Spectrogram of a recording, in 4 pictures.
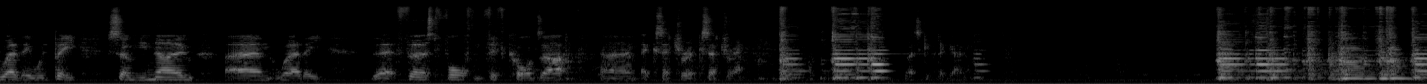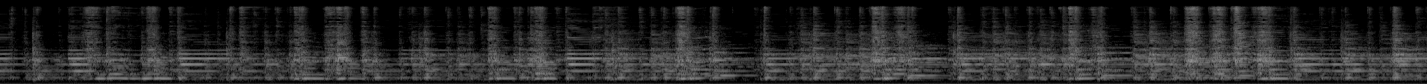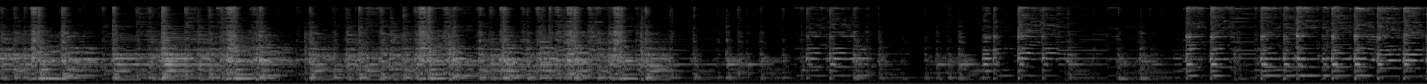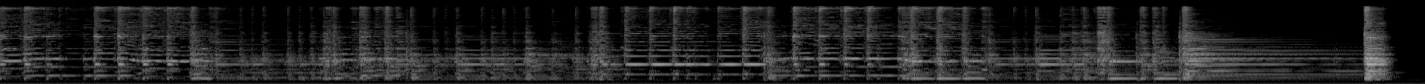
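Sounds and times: acoustic slide guitar: 12.2 - 56.8.

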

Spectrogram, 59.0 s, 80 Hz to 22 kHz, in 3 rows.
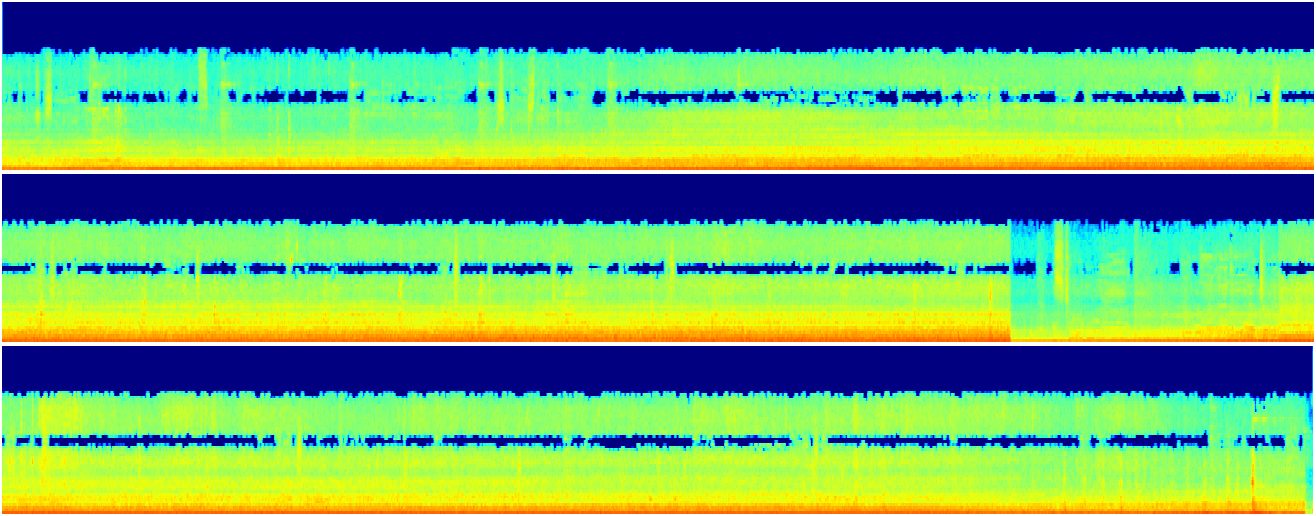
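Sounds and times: diesel engine running: 0.0 - 59.0.

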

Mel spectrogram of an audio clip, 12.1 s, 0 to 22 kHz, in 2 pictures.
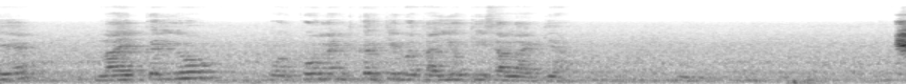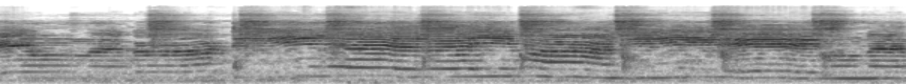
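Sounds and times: woman singing devotional song: 6.0 - 12.0.

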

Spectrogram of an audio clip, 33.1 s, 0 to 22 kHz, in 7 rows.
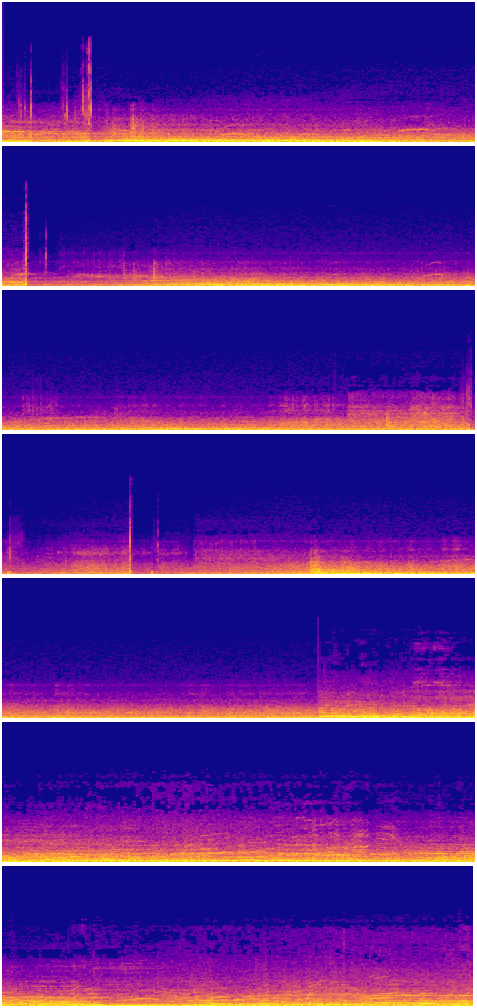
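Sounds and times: roller coaster rumbling on track: 0.0 - 33.0.

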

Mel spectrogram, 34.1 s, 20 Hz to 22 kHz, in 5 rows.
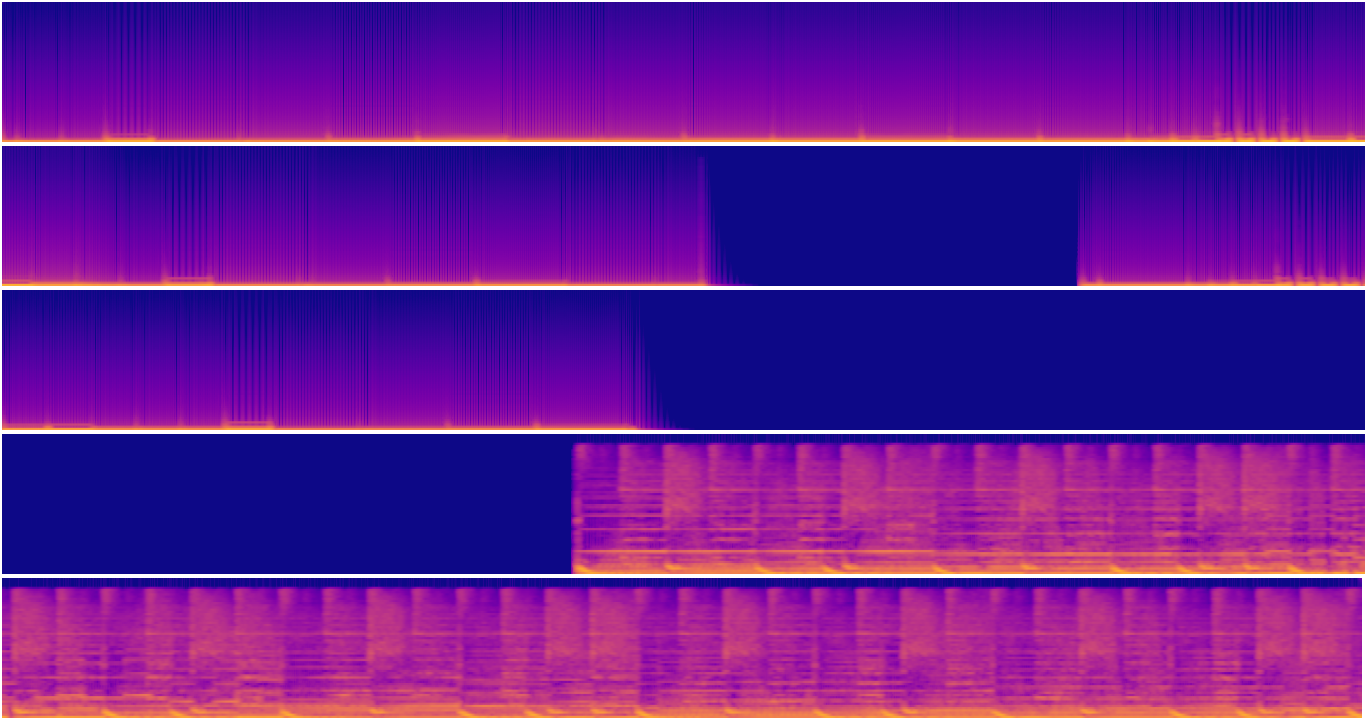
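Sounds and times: deep synth sub-bass notes: 0.0 - 10.4, 12.2 - 16.9, 23.4 - 34.0.

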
